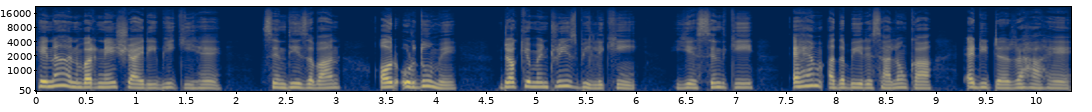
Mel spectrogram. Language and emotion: Urdu, neutral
